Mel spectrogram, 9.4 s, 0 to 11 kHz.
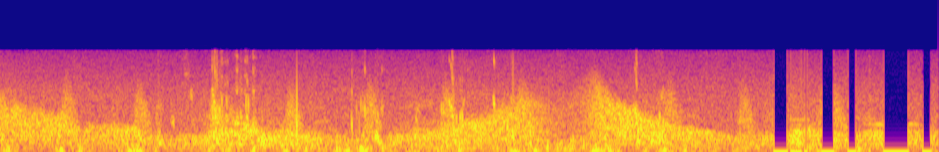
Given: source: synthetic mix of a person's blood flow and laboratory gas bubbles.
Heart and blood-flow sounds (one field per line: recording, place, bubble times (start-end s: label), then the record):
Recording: Doppler ultrasound of blood flow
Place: subclavian vein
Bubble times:
0.00-0.02 s: bubbles
1.53-1.65 s: bubbles
1.72-1.77 s: bubbles
1.84-1.96 s: bubbles
2.10-2.69 s: bubbles
3.52-3.70 s: bubbles
3.73-3.86 s: bubbles
4.15-4.23 s: bubbles
4.40-4.68 s: bubbles
4.91-5.00 s: bubbles
5.05-5.21 s: bubbles
6.32-6.69 s: bubbles
From the record:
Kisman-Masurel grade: 221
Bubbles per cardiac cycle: several, 3 to 8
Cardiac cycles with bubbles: 10 to 50%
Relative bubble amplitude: barely perceptible (0.100 to 0.250)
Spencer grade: 2 (many but less than half of the cardiac periods contain bubble signals, singularly or in groups)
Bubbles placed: anywhere in the cardiac cycle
